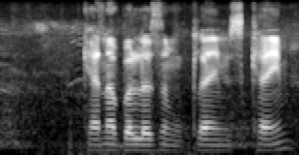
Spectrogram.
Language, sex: English, male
